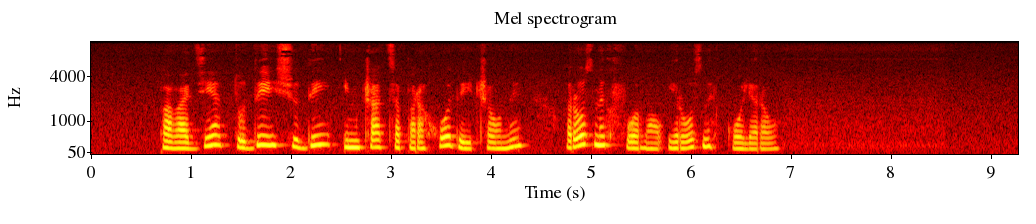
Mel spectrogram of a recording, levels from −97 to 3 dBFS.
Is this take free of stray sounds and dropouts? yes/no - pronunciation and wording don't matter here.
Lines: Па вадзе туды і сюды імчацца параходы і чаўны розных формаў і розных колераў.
yes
